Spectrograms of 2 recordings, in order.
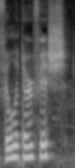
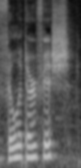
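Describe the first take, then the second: First: Fillet is pronounced the Australian way. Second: The same.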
